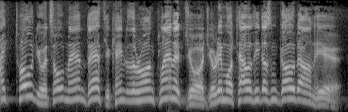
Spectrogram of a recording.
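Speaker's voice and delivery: high, exultant taunt; triumphant taunting. Acted. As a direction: rub it in with glee. Taunting aliens about death.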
